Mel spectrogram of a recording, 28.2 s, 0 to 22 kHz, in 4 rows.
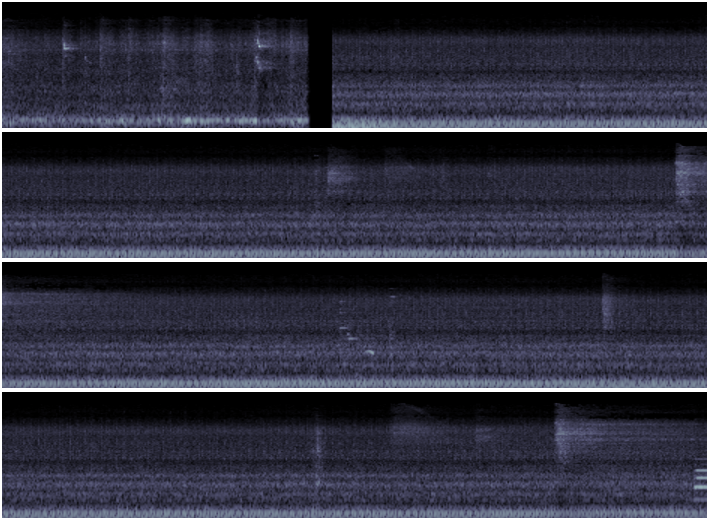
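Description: Mk48 narrow-gauge diesel locomotive idling at a standstill: a steady low engine note with a slight change about halfway through and a few short hisses of air, the clearest near the middle and near the end. It is preceded by about three seconds of clicking and rattling from a miniature railway train, cut off by a brief silence.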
